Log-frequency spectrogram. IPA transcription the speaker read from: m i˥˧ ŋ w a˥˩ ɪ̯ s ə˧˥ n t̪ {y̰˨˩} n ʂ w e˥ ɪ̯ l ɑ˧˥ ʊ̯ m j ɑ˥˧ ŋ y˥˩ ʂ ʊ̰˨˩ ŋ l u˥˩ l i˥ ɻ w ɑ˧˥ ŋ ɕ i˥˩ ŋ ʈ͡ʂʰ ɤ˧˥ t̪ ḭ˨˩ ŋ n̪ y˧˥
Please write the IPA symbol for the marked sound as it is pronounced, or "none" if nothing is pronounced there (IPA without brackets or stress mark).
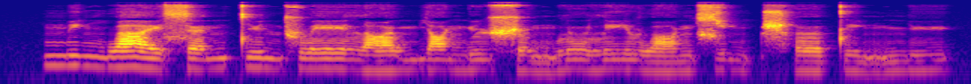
y˥˩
